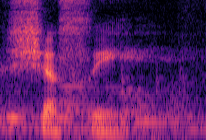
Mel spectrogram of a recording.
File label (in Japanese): "shasue", minami yamagata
